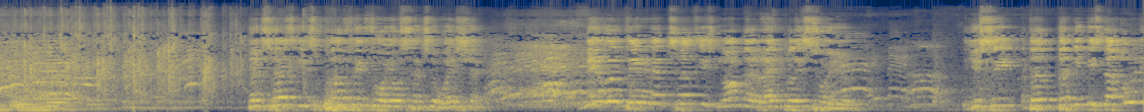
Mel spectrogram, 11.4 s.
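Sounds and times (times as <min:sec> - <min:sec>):
audience clapping hands: 0:00.0 - 0:03.4
speech: 0:02.5 - 0:08.8, 0:09.6 - 0:11.4.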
